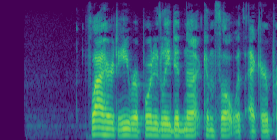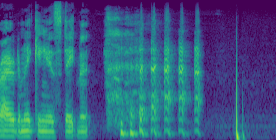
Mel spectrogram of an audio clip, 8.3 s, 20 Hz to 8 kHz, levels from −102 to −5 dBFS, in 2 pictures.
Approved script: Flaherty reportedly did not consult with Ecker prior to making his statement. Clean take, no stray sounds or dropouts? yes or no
no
